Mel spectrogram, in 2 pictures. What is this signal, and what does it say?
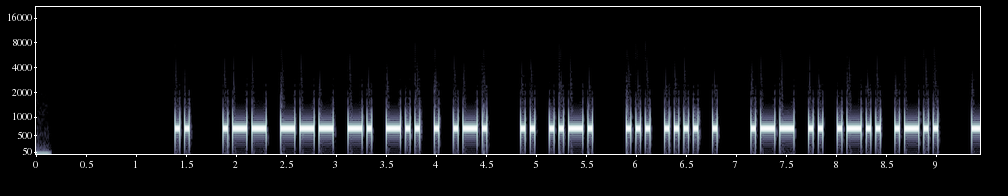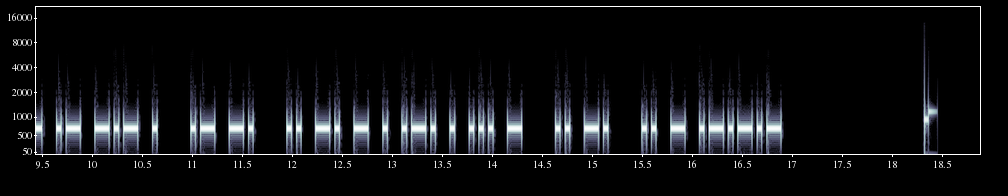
Morse code, heard as a keyed tone, about 25 wpm, 700 Hz. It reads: I WONDER IF SHE WILL TAKE AN INTEREST IN IT.
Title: Sentences from Top 1000 Words - Review Part 3 - 25wpm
